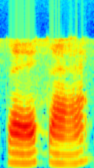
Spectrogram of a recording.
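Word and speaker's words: ฝ ฝา: F 발음으로 해주시면 돼요. 퍼파, 퍼파.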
